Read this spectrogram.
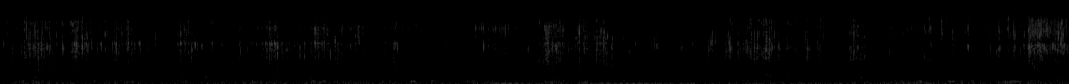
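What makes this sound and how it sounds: A red silicone bristle scrubber, rolled into a tube, is squeezed and rubbed by fingers. This gives a quiet, steady run of bright, crinkly, crunching rubs with dense, rapid textured scraping and little low end.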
